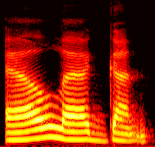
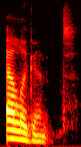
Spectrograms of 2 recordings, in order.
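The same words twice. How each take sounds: First: "Elegant" slowly as el, le, gun, t; sound by sound. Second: Said in the usual way. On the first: Shown as a demonstration. Teacher modelling "Elegant" for learners, sound by sound. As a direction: pull "Elegant" apart slowly, releasing the final t separately.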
